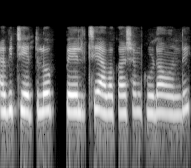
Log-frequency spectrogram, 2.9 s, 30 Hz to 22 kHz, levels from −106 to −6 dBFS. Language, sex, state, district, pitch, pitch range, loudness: Telugu, female, Telangana, Karimnagar, 270 Hz, 265-285 Hz, -15 LUFS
